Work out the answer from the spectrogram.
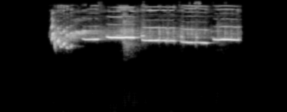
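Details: Male mangrove whistler, played as a lure for other birds, singing one clear phrase: a rough opening burst, then several pure whistled notes held at steady pitches, stepping slightly down and back up, lasting about two seconds in silence.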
